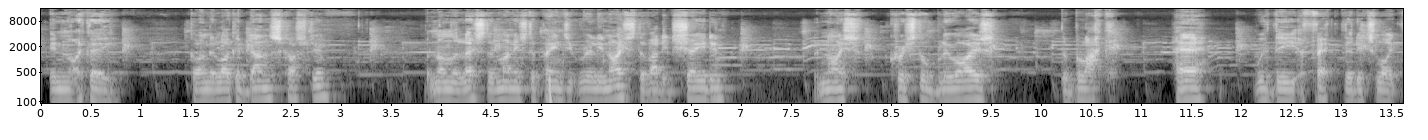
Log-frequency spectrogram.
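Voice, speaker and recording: A man hosting a casual, chatty action figure review, talking informally and full of superlatives. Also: deep voice. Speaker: YouTube toy reviewer and channel host.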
